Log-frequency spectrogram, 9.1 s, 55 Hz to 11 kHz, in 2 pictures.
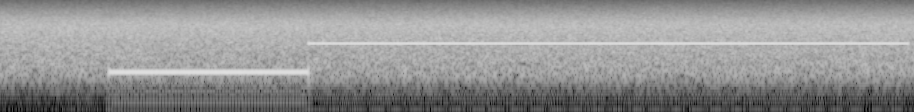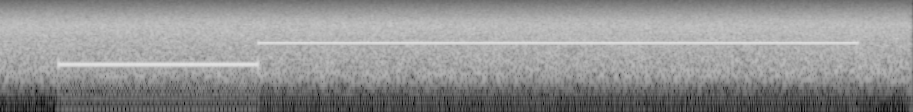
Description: Two-tone page, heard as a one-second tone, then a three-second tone, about 370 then 1400 Hz, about 520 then 1430 Hz, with radio hiss.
